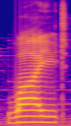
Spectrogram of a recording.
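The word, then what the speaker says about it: white: वाई वाइट विस्पर विच H silent कहां पर होगा?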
